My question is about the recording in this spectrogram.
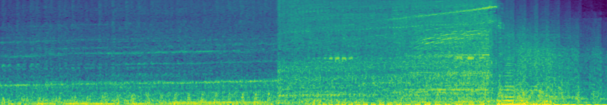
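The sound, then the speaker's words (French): A sci-fi time machine departure effect: a low mechanical hum with rising whines swells abruptly into a loud roaring rush, climbs in pitch, then shifts to a deep pulsing drone. “Excellente idée, embarquons dans notre machine à voyager dans le temps.”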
